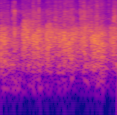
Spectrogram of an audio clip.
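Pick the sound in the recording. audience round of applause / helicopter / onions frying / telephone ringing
audience round of applause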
